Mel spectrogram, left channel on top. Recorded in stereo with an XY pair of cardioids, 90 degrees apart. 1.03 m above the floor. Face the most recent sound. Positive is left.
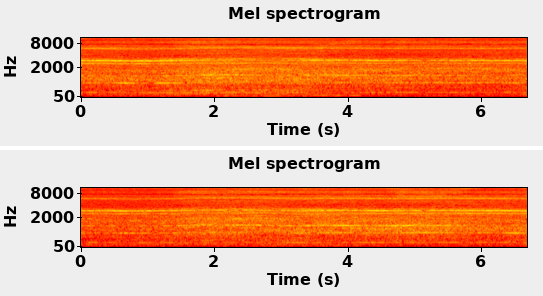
No sound to turn to.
